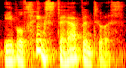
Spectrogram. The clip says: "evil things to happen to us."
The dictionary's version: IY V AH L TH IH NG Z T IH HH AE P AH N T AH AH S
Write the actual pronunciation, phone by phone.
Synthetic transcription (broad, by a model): IY V L TH IH NG Z T IH HH AE P AH N T AH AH S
